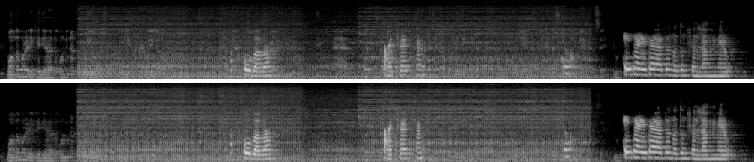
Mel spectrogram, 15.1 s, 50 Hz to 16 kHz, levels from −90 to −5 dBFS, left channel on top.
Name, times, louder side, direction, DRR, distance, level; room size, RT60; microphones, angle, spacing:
voice 1, 0.0-3.9 4.3-6.0 6.3-9.7 10.3-12.4, left 1 dB, 75° left, -3 dB, 1.6 m, -49 dB
sound 1, 1.5-11.9, right 3 dB, 90° right, 1.1 m, -44 dB
voice 2, 4.9-5.4 7.7-8.5 11.3-11.4 12.5-14.6, right 3 dB, 30° right, 14 dB, 0.5 m, -31 dB
20.0 x 10.0 x 5.9 m, 0.99 s
head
